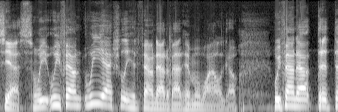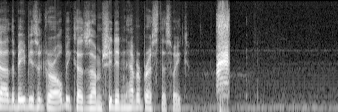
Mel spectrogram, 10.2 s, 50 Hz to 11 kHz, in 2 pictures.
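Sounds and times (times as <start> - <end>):
speech: 0.0 - 8.5
faint low hum: 0.0 - 10.1
loud nasal duck quack: 8.3 - 8.6.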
